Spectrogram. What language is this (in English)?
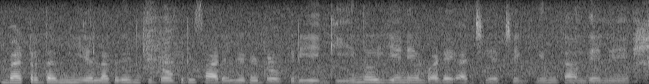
Dogri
